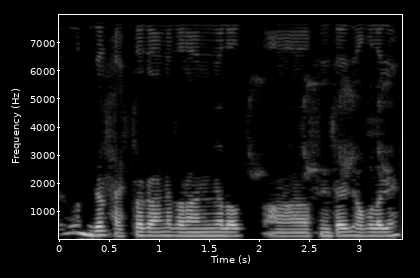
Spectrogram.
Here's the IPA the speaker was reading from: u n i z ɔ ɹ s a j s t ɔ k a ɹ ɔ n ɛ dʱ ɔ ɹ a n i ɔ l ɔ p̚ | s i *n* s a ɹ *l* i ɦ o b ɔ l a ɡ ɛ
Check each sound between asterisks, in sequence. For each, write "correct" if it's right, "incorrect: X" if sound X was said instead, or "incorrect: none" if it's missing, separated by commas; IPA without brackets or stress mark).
correct, correct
